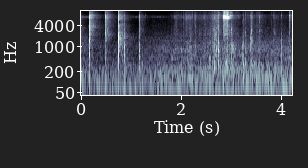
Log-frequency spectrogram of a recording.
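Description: Sharp hand claps from a two-person hand-clapping game: four quick claps in the first second or so, a little uneven. A short rustling scrape follows near three seconds in.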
